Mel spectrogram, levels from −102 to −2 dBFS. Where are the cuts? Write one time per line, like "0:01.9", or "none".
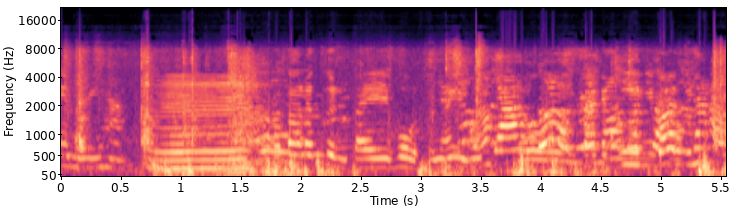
none

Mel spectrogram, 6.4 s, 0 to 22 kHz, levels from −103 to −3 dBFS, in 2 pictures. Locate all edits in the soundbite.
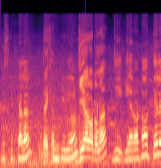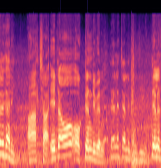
none

